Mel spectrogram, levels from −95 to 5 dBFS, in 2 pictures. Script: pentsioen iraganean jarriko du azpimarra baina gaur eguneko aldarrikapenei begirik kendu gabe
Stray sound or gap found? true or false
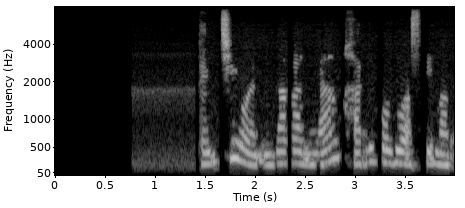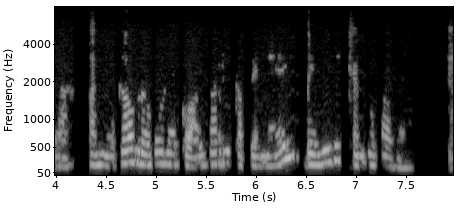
false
